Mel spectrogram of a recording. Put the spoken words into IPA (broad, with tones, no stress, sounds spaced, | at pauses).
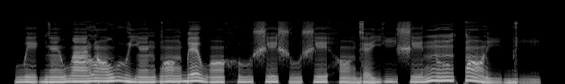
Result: w e˨ ɡ ɛ̃˨ w ã˧ l ɔ̃˦ w u˦˨ j ɛ̃˨ ɡ͡b ɔ̃˧ ɡ͡b ɛ˦ w ɔ̃˧ h u˧ ʃ e˧ ʃ u˨ ʃ e˧ h ɔ̃˨ ɡ ɛ˨ j i˧ ʃ e˧ n ũ˦ k͡p ɔ̃˦˨ ɾ i˨ b i˨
